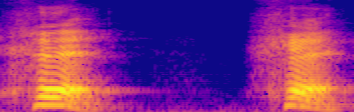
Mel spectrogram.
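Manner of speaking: "He" as heh with throat friction; throaty sound. Shown as a demonstration. Teacher models Spanish G, throaty sound. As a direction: rasp the h of "He" in the throat. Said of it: "Kinda a throat, throaty kinda sound".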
